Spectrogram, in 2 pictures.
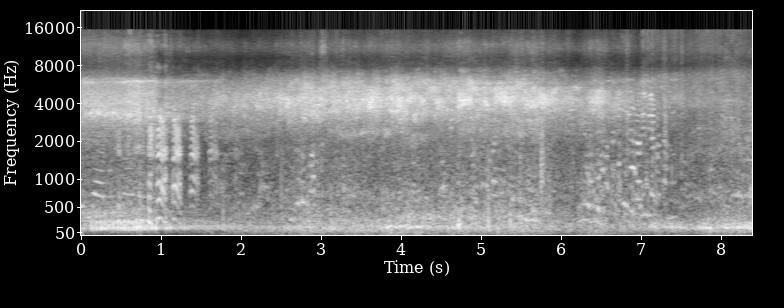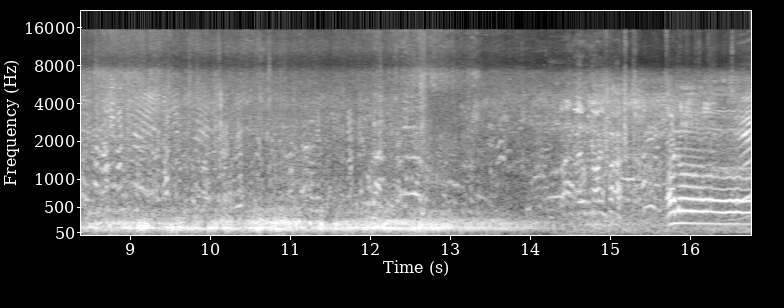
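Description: A busy market crowd murmurs around.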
